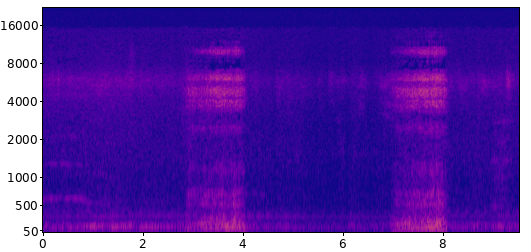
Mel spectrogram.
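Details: Strange snoring: two loud, rough snoring breaths about four seconds apart, with a whistling, squeaky edge on each inhalation; quiet room noise between.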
